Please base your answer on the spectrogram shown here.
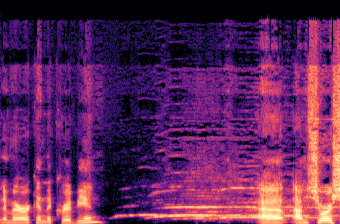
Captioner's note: audience members cheer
